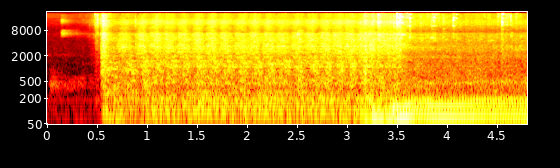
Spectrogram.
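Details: Pickup after reconnecting MAP sensor differently, previously idling rough with a code: fires almost instantly without pressing the gas, then steady even low idle with no stumbling.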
